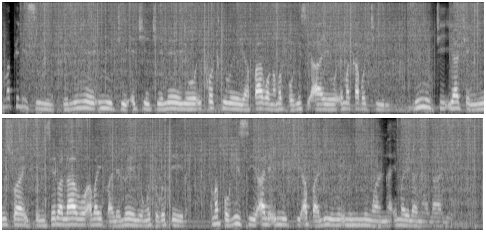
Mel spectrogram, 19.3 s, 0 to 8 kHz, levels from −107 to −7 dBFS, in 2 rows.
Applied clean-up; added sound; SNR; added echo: none; Tools; 11 dB; none.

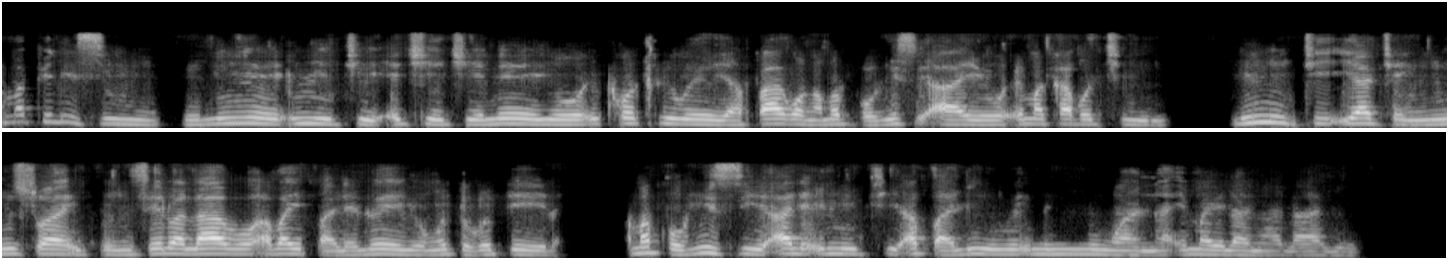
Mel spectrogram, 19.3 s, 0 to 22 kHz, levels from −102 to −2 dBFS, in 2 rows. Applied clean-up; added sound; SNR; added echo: neural mask model Resemble Enhance denoiser.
